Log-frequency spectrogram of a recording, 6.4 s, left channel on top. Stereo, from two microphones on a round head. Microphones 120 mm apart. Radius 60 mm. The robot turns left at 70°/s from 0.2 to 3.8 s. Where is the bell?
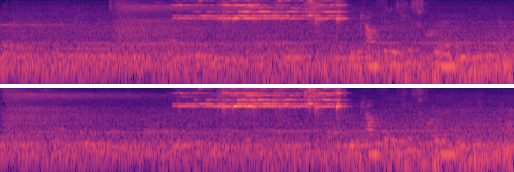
5° left, 3.5 m; by 4.3 s 110° right, 3.5 m.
